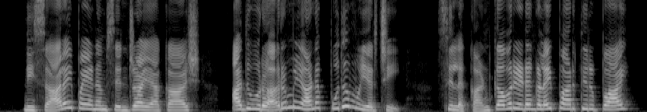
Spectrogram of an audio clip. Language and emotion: Tamil, happy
